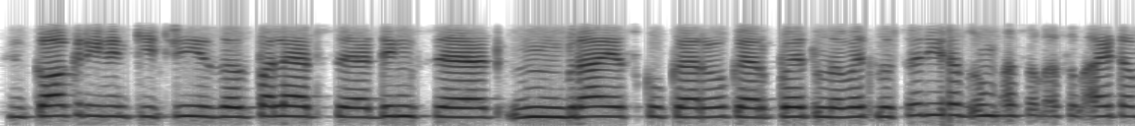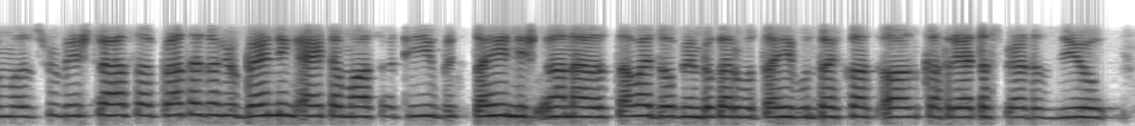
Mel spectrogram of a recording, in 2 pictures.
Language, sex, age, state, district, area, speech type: Kashmiri, female, 30-45, Jammu and Kashmir, Kupwara, rural, conversation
